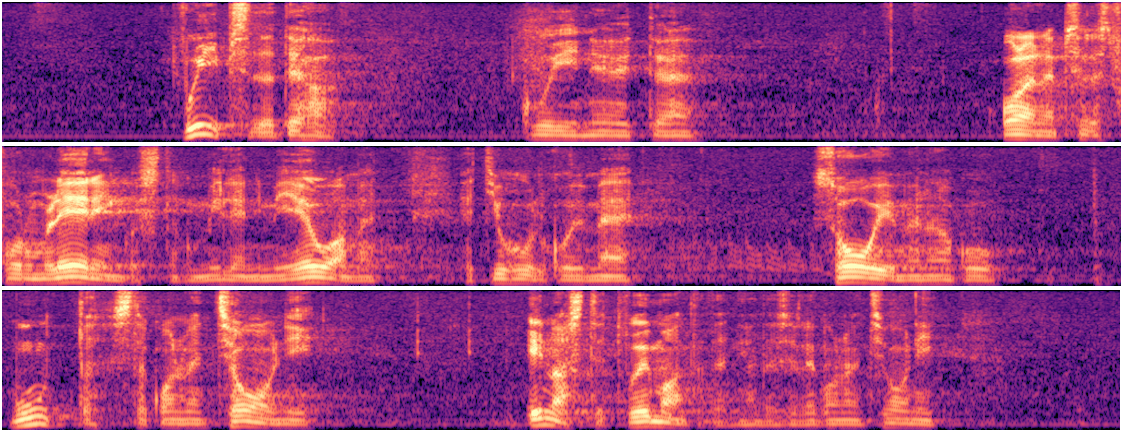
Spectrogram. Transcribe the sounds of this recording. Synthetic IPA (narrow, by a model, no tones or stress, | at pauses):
vɤjb̥se̞d̪̥ɑt̪e̞ɦɑ | kujnyːd̪̥ | o̞le̞ne̞b̥se̞lːe̞st̪fo̞rmule̞ːɾiŋɡ̥ust̪nɑɡ̥umilːenimejɤwɑmet̪ːet̪ːˑjuɦulkujme̞ | so̞ːvime̞nɑɡ̥u | muːt̪ːˑɑse̞d̪̥ɑko̞nve̞nt̪sio̞ːnʲi | e̞nːɑst̪et̪ːˑvɤjmɑld̪̥ɑd̪̥ɑniø̞ld̥̪ɑse̞lːe̞ko̞nve̞nt̪sio̞ːnʲi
